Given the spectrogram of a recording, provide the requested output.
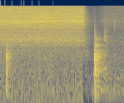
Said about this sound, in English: That's what a pressure cooker sounds like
